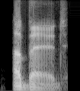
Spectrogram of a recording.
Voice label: "abed", British

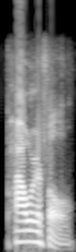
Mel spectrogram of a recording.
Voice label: "powerful", American

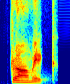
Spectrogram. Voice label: "chromic", Indian

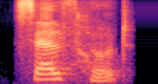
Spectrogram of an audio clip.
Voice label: "selfhood", Indian

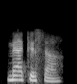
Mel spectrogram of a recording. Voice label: "Macassar", Indian

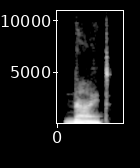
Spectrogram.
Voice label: "knight", Indian

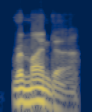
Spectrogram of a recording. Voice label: "reminder", British

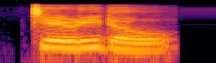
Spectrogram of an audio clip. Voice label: "teredo", Indian

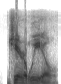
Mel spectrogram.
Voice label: "gearwheel", American

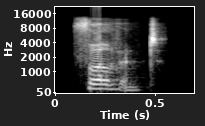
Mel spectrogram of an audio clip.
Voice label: "fervent", Indian

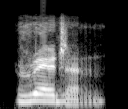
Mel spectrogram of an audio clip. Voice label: "redden", Indian

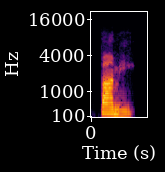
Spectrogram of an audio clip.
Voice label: "palmy", Indian; Dictionary

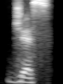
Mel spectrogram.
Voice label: "jess", Indian

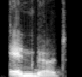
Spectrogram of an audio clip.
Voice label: "engird", Indian

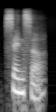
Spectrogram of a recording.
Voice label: "sensor", Indian

